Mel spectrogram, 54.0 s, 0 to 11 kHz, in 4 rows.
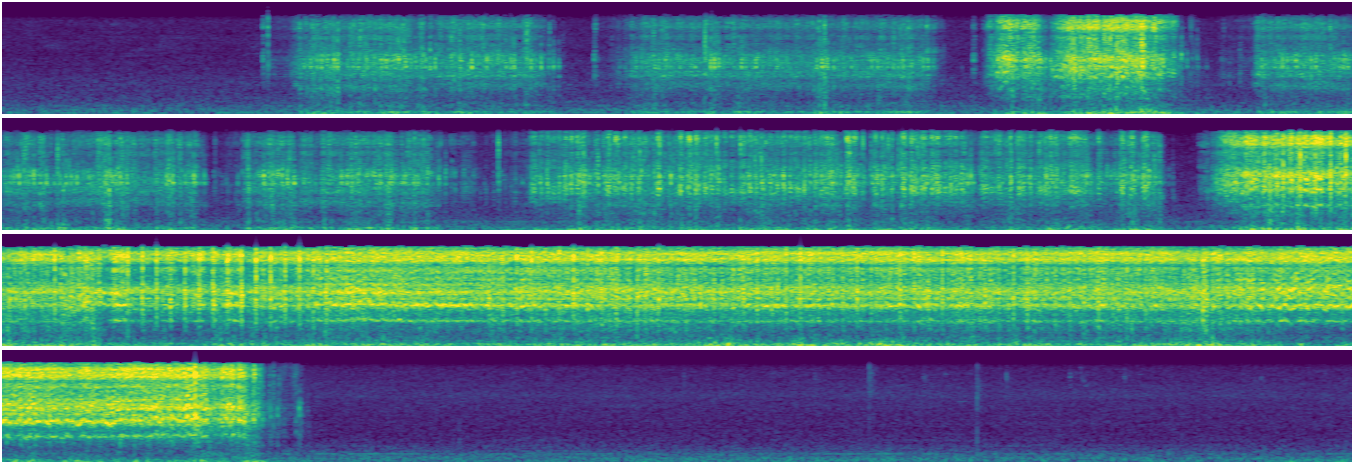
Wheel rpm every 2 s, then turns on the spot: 0, 20, 30, 20, 30, 80, 20, 20, 20, 20, 30, 30, 30, 140, 160, 160, 160, 160, 160, 160, 160, 100, 0, 0, 0, 0, 0.
2-8 12-24 42-44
